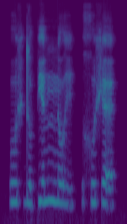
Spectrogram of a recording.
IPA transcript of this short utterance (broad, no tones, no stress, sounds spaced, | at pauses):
u ʃ d o pʲ ɐ nː o i̯ | x u ʃ ɛ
